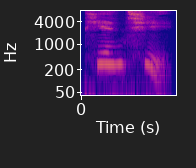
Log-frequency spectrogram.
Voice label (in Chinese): "tian1qi4", voices; tiānqì; 天气; 天気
